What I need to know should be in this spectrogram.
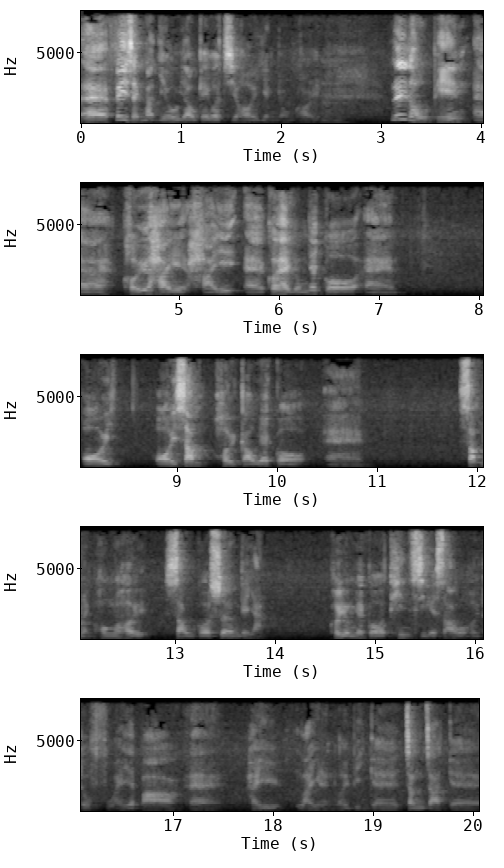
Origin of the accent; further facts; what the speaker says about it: Hong Kong; 我哋香港人嘅淨係留意主流，咁你就喺藝術上面已經失敗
